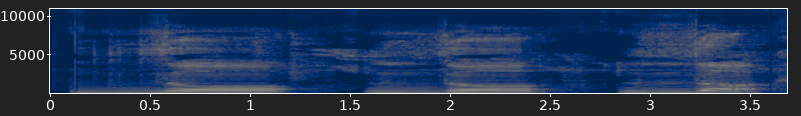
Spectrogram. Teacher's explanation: জিহবার আগা এবং সামনের নিচের দুই দাঁতের গোড়া একসঙ্গে লাগিয়ে এই ঝা হরফকে শীষ সহ পড়তে হয়।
